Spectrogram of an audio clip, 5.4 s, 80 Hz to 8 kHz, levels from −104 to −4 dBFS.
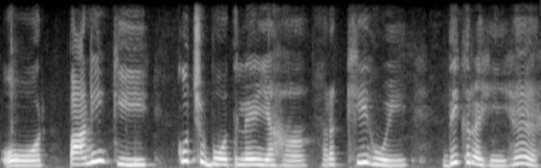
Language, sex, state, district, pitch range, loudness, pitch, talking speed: Hindi, female, Himachal Pradesh, Shimla, 240-310 Hz, -13 LUFS, 265 Hz, 120 wpm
